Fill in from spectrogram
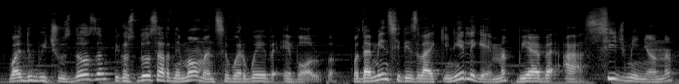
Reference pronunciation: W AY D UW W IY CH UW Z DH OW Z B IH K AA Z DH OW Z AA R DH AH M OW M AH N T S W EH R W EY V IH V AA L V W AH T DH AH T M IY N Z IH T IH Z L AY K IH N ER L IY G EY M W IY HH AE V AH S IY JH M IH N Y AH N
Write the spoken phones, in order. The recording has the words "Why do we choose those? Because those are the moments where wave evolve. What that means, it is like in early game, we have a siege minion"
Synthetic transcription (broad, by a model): W AY D UW W IY CH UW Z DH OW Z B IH K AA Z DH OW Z AA R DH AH M OW M AH N T S W EH R W EY V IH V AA L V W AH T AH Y M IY N S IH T IH Z L AY K IH N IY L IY G EY M W IY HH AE V AH S IY JH M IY N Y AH N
